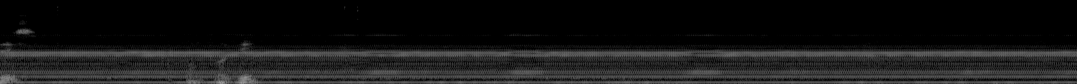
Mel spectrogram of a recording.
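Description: A steady hum of several held tones running unchanged underneath, with a brief low voice sound about two seconds in.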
